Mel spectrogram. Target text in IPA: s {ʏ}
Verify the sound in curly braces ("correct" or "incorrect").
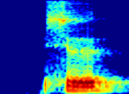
correct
